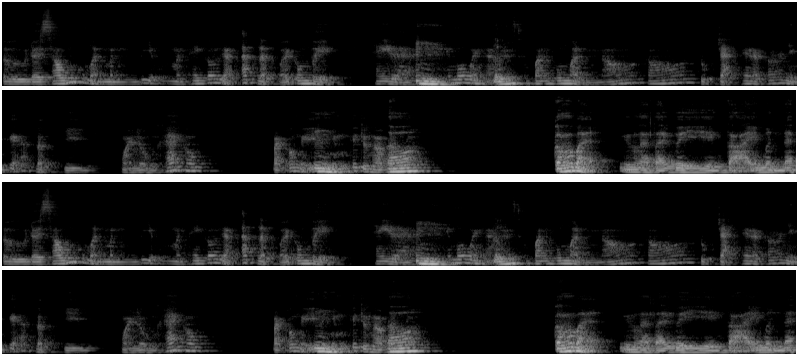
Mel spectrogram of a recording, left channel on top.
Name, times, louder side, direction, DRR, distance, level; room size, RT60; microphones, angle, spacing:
voice 1, 0.0-3.3 3.7-6.9 7.2-8.8 9.1-9.9 10.7-12.1, equal, 5° right, 1 dB, 1.6 m, -40 dB
voice 2, 4.1-4.5 4.9-5.1 11.1-11.3 11.8-12.1 13.5-15.8, equal, 45° left, 3 dB, 2.4 m, -28 dB
9.2 x 7.9 x 5.2 m, 0.41 s
head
